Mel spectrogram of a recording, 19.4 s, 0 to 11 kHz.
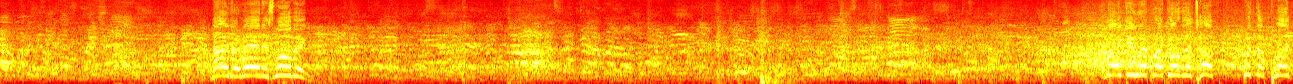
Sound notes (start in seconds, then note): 0.2 crowd chatter; 5.8 crowd chatter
